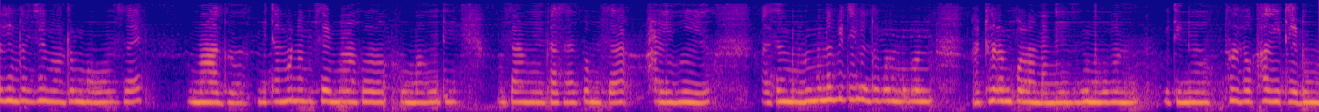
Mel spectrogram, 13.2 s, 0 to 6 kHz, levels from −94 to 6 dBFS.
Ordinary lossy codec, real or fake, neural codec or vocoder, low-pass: none; fake; codec, 44.1 kHz, 1.7 kbps, Pupu-Codec; 5.4 kHz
